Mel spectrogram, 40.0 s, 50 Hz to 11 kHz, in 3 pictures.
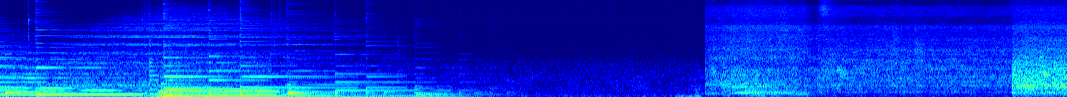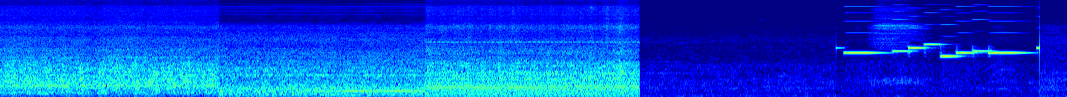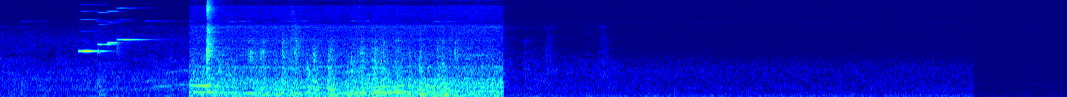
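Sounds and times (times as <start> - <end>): washing machine beeping melody: 23.8 - 26.4, 27.7 - 28.9.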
